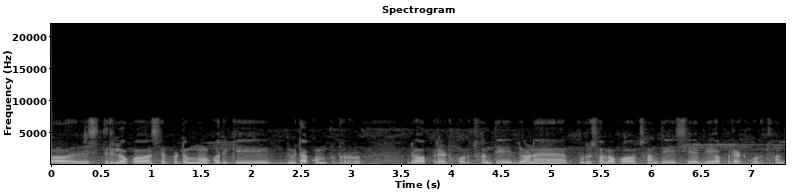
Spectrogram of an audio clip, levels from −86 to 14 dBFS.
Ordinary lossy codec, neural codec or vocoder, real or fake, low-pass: none; vocoder, 44.1 kHz, 80 mel bands, Vocos; fake; 7.2 kHz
